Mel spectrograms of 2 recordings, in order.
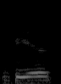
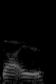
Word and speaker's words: Dire: his name correctly because it's supposed to be pronounced deer and I keep pronouncing it as dire like that that's what it looks like but no it's pronounced deer crow but yeah he he plotting he's plotting something.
